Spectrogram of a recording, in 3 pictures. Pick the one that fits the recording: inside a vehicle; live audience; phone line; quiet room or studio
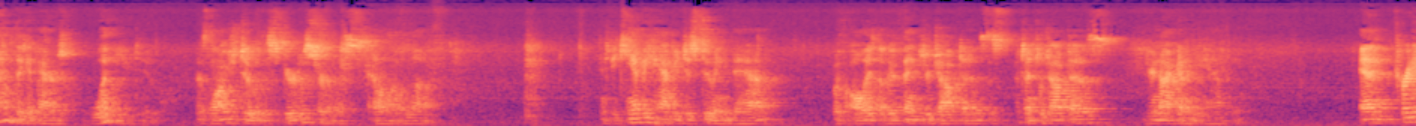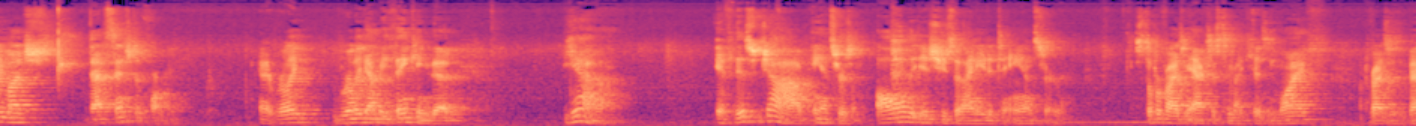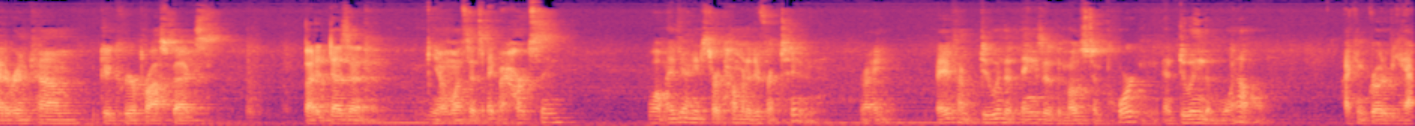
live audience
